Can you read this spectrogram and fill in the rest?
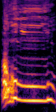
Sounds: Domestic animals, Dog, Animal

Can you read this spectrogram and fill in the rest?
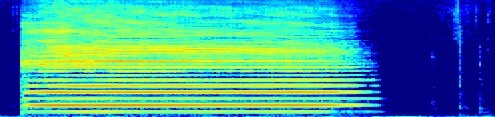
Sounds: Bowed string instrument, Musical instrument, Music

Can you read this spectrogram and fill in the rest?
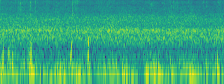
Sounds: Wind

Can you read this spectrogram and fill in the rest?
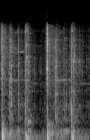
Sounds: Mechanisms

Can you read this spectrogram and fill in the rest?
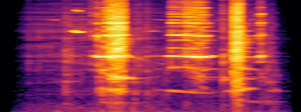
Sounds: dishes, pots and pans, home sounds

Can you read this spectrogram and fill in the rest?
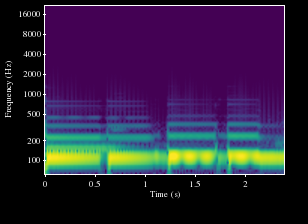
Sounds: Plucked string instrument, Musical instrument, Music, Bass guitar, Guitar

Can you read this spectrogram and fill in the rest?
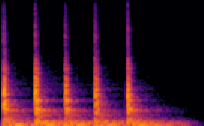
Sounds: Domestic sounds, Wood, Knock, Door

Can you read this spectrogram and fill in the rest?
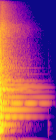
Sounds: Music, Snare drum, Drum, Musical instrument, Percussion

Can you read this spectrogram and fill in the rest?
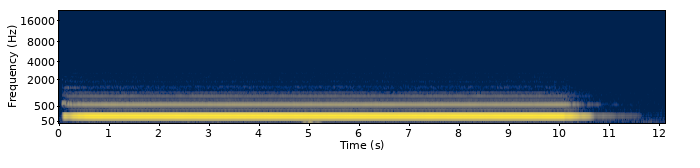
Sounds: Music, Organ, Musical instrument, Keyboard (musical)

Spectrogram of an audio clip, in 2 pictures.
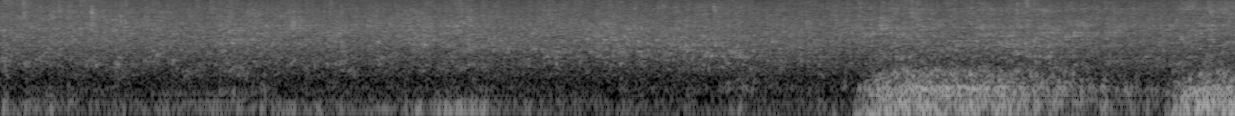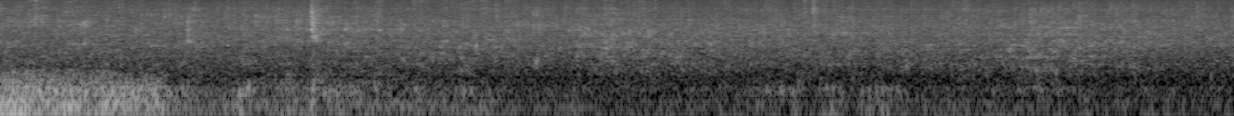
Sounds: Water, Rain, Thunderstorm, Thunder

